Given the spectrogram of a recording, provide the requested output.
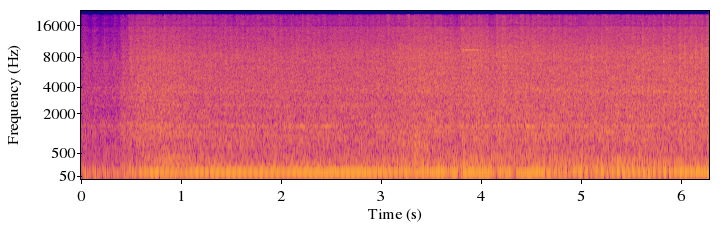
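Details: Polaris Ranger 500 4x4 first start after top-end rebuild, no coolant yet, burning oil off exhaust: steady low idle, even rhythm, no knocks or misses, no smoke; normal idle.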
